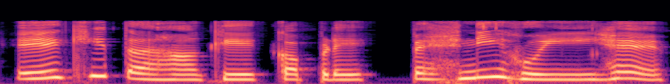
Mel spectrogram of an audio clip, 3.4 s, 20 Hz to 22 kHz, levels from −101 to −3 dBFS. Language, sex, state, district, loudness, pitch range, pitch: Hindi, female, Madhya Pradesh, Bhopal, -13 LUFS, 240-300 Hz, 255 Hz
